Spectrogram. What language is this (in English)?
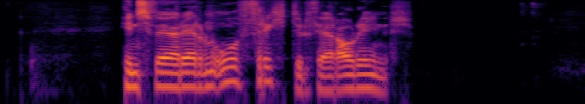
Icelandic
